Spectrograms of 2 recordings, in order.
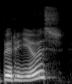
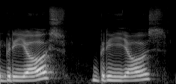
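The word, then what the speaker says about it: brioche: We pronounce it brios. And people who want to pretend they are Frenchy, they say bos bos.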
